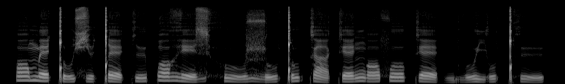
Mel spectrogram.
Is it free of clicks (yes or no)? no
